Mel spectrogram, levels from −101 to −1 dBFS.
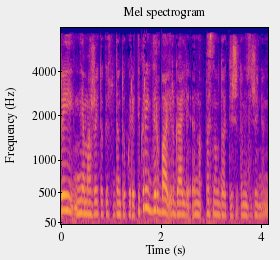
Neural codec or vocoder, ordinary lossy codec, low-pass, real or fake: none; AAC, 32 kbps; 7.2 kHz; real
